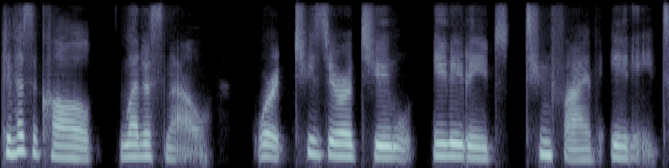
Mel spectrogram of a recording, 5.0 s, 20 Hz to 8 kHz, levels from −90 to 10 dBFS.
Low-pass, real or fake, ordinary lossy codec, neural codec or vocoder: 7.2 kHz; fake; Opus, 64 kbps; codec, 16 kHz, 0.5 kbps, FreqCodec, larger model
